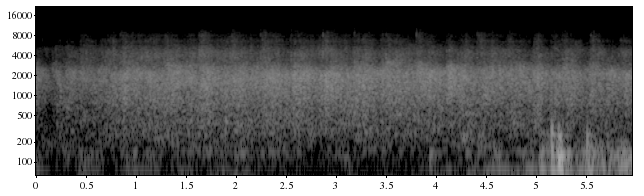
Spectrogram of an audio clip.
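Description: Sustained applause from a large audience welcoming a speaker to the stage, a dense, steady wash of clapping at even loudness throughout, with a few louder claps near the end.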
